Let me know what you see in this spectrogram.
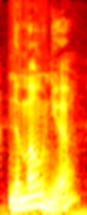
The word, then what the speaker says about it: pneumonia: And later that year, he was treated for pneumonia. – I hate that word. – I know. It's spelled weird. – How did you pronounce it? – Why is there even a P in there? – And later.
